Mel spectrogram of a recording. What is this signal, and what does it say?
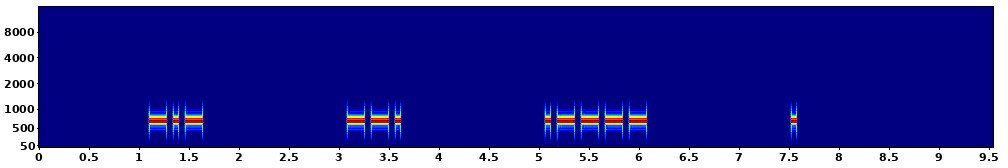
Morse code, heard as a keyed tone, about 21 wpm, spaced as for 5 wpm, 700 Hz. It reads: KG1E
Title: USA Call Signs - 4 Characters - 8x Character Spacing - 20wpm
